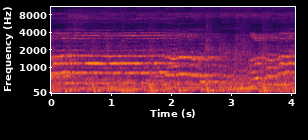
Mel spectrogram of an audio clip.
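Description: Live worship band playing: a sung vocal line with long held notes over electric bass, keyboard and a beat struck with sticks on an electronic drum pad.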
